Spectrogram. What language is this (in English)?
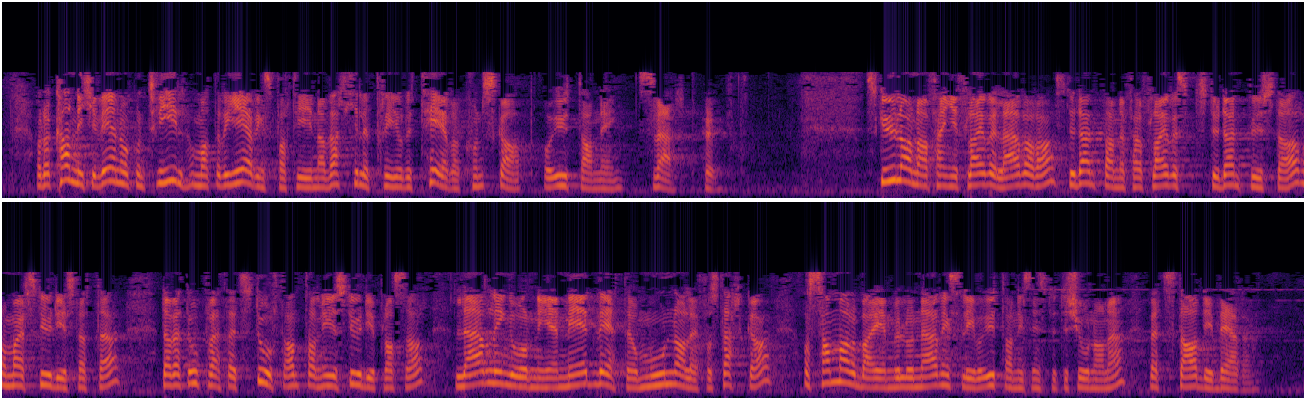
Norwegian Nynorsk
